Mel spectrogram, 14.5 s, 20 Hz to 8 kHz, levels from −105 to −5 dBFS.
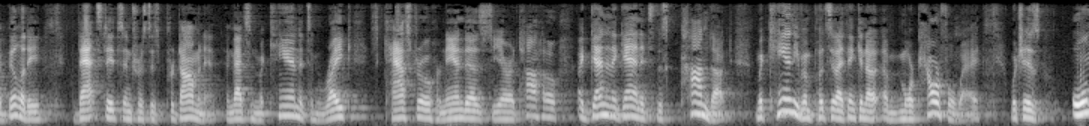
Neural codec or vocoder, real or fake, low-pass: none; real; 7.2 kHz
